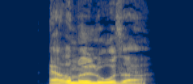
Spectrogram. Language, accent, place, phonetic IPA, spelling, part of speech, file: German, Germany, Berlin, [ˈɛʁml̩loːzɐ], ärmelloser, adjective, De-ärmelloser.ogg
- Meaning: inflection of ärmellos: 1. strong/mixed nominative masculine singular 2. strong genitive/dative feminine singular 3. strong genitive plural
